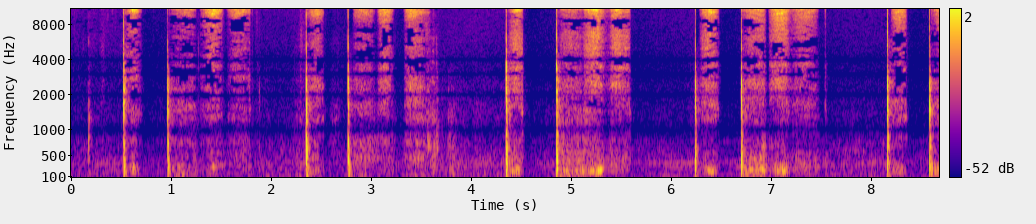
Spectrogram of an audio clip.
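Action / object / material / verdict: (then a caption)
scrape / chalk stick on a chalkboard / chalk / none. Fingertips hold a thin white classroom chalk stick and draw small squares on a flat, solid black chalkboard. Eleven sharp, dry taps of the chalk against the board are heard, with soft scratchy strokes in between.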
